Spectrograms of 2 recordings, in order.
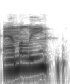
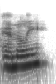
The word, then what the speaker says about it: Amélie: So, and it's called Amélie. Amélie. It's spelled Amelie. Oh, like the arena.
